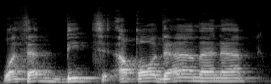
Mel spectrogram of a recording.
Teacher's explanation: وأقدامنا القاف مقلقلة ساكنة في وسط الكلام صغرى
